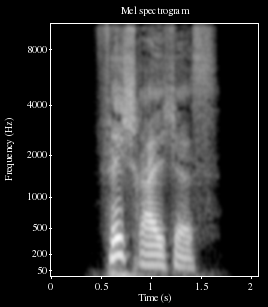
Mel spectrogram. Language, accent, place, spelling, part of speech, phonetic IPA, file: German, Germany, Berlin, fischreiches, adjective, [ˈfɪʃˌʁaɪ̯çəs], De-fischreiches.ogg
- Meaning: strong/mixed nominative/accusative neuter singular of fischreich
